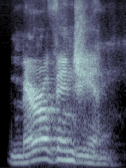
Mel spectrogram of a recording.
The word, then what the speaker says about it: Merovingian: Our speaker is a member of the order of the, okay, I'm gonna probably mispronounce this, Merovingian dynasty. Am I pronouncing that right? Merovingian.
